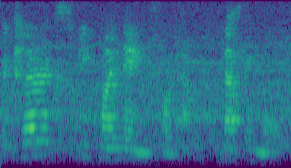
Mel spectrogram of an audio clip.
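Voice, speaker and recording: An actress voicing an earnest, stern and devout warrior in a video game, grave, formal and emphatic. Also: female voice, on the low side, lively intonation, moderate pace, natural voice. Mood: dutiful, guarded. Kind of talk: video game character acting. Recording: roomy, distant game capture, loud background noise.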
